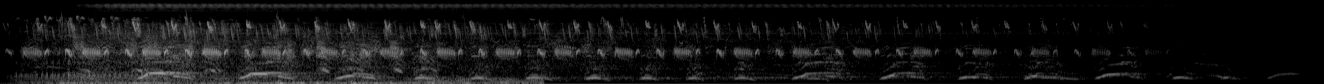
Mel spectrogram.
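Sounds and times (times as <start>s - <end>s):
morning ambience: 0.1s - 10.2s.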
